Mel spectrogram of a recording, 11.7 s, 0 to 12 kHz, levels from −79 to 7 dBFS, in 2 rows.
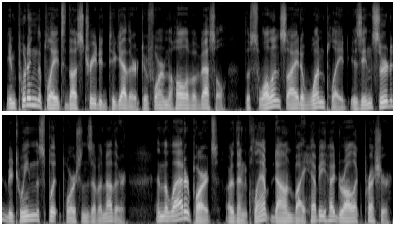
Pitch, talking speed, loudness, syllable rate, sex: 115 Hz, 205 wpm, -18 LUFS, 5.8 syllables/s, male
